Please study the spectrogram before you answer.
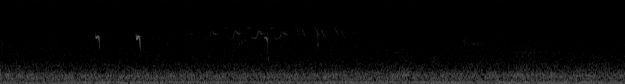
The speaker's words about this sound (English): There are at least three birds in the trees. 391, another male and a female. And I think this is the female at the top of the tree that's calling.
